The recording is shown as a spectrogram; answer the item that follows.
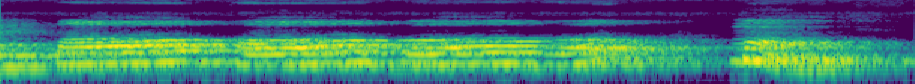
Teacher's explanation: प का उच्चारण करेंगे तो हमारे जो ओंठ होंगे वो क्या है एक दूसरे से टकराएंगे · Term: ओष्ठ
